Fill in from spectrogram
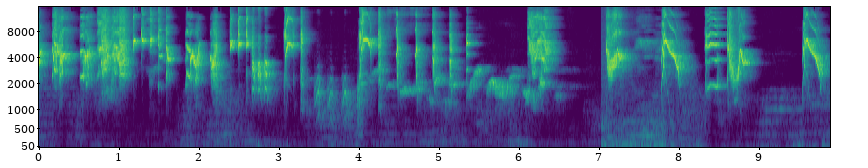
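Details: Long-tailed shrike in excited gacor nembak song, a jumbled stream of sharp chirps, squeaky whistles and harsh scratchy notes with fast pitch jumps, broken by a short pause near the end.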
